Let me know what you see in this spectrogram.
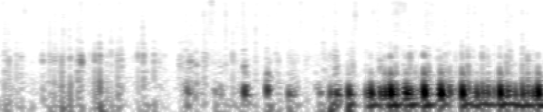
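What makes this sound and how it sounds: Long nails scratch and tap the hollow crown of a woven paper or straw sun hat lying upside down on a table. Soft, dry scratching builds into quicker, louder rhythmic tapping with a low, hollow thump from the crown.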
